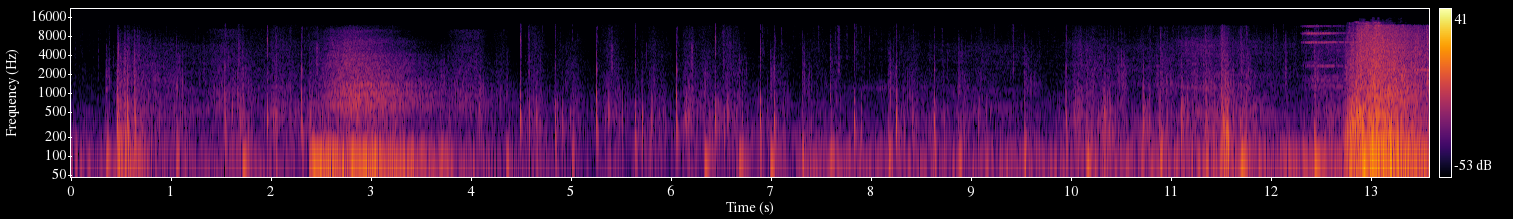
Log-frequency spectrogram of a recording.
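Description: Footsteps thud on stone and wooden floors.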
